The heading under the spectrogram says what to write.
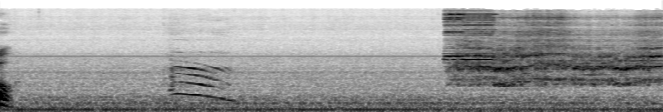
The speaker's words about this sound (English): I hear the sound of a car's engine. It's clearly heading this way.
